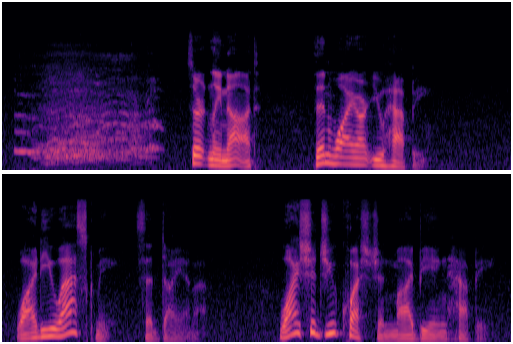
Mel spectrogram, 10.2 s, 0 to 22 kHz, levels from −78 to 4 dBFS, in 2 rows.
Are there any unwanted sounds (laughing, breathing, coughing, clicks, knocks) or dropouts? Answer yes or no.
yes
